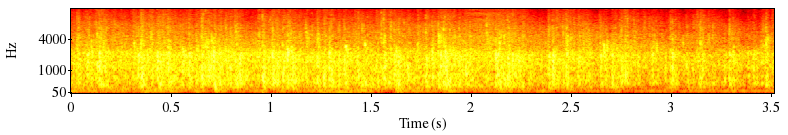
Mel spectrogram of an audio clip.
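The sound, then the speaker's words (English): A studio audience gives a round of applause, a dense, steady patter of many hands clapping at full strength for about three and a half seconds. “So, Star Talk audience, give it up for Andy Weir.”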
